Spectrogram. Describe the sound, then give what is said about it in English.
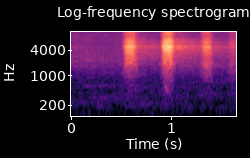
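A person makes exaggerated sniffing noises, three sharp nasal sniffs in quick succession with a fourth just starting, with no talking around them. “And so sometimes you just become a full-time sniffer.”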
